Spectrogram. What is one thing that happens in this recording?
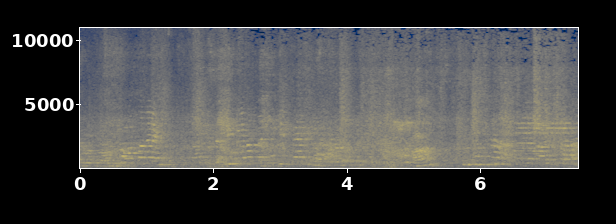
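Footsteps shuffle on a stone floor.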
